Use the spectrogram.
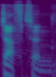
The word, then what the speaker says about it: Dufftown: the world, it's called Dufftown. It's It's pronounced Duftton, but spelled Duff Town, as in Hillary Duff, if anyone knows.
